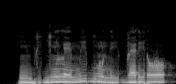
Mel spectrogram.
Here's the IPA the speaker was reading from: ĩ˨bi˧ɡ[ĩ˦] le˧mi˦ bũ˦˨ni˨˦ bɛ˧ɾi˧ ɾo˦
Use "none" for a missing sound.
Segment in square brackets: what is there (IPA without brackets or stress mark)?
ĩ˦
